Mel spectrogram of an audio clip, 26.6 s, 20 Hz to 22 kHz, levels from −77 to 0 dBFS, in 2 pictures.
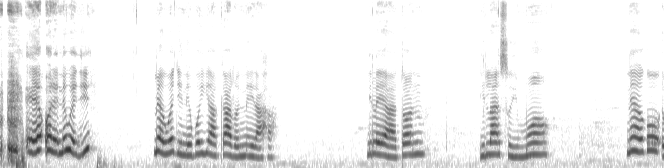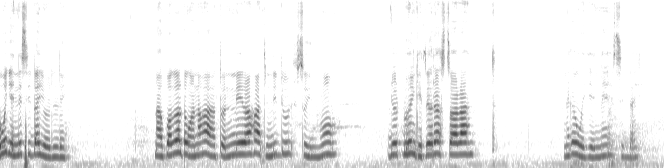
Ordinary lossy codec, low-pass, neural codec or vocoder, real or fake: none; none; none; real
